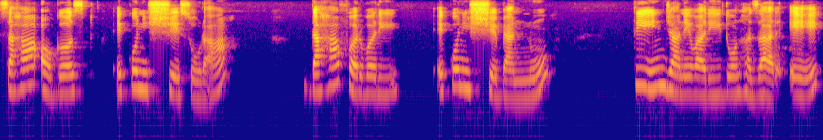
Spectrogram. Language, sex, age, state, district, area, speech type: Marathi, female, 45-60, Maharashtra, Yavatmal, urban, spontaneous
